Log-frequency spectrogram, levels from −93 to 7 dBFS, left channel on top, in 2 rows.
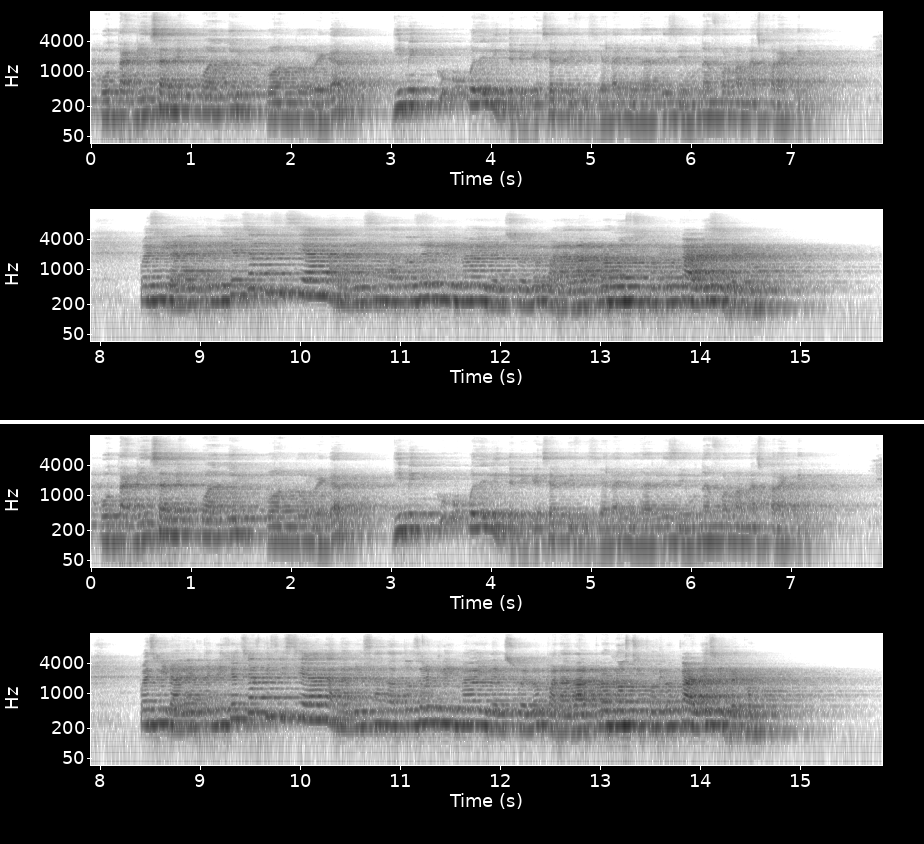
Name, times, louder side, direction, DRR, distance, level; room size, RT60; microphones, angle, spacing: voice 1, 0.1-2.6 3.0-7.0, equal, 5° left, -4 dB, 1.5 m, -34 dB
voice 2, 8.4-14.6, right 1 dB, 40° right, -7 dB, 1.6 m, -27 dB
13.0 x 7.4 x 3.9 m, 2.1 s
head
